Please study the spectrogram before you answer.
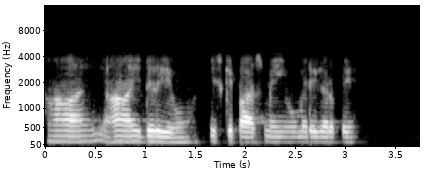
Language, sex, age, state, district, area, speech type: Hindi, male, 30-45, Rajasthan, Karauli, rural, conversation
